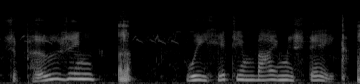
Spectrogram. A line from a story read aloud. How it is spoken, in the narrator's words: said Piglet anxiously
